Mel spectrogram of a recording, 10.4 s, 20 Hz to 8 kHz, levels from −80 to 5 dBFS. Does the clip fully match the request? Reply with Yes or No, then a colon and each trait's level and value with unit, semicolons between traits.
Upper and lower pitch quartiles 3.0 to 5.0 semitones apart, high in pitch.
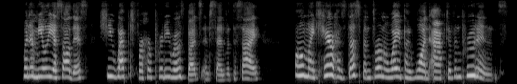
Yes: average, 3.4 semitones; very high, 275 Hz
